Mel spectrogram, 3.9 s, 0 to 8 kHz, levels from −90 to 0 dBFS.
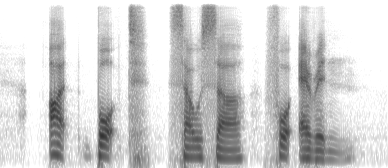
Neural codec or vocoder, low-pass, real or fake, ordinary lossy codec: codec, 16 kHz, 0.2 kbps, FocalCodec; 7.2 kHz; fake; none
